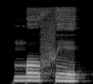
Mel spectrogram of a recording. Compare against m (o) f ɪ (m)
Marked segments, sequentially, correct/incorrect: correct, incorrect

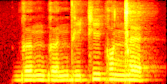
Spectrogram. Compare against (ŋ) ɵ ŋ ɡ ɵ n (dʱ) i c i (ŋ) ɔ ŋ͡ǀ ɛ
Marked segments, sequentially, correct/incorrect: incorrect, incorrect, incorrect

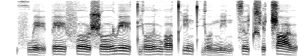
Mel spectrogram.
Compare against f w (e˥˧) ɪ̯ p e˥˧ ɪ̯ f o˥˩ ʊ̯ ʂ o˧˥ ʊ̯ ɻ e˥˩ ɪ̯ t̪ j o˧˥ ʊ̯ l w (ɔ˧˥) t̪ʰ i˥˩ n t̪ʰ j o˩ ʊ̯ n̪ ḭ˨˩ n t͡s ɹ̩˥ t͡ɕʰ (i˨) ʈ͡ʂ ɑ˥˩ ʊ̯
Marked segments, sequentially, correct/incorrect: incorrect, correct, correct

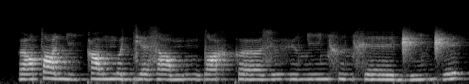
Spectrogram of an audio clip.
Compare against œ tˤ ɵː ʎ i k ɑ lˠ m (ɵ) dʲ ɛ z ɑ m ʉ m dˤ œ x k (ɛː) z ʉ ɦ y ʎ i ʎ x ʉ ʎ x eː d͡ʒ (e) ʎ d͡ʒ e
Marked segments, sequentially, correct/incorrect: correct, incorrect, incorrect

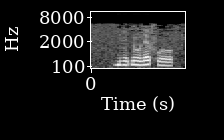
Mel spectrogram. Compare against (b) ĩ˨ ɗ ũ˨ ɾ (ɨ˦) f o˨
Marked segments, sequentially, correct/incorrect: correct, incorrect

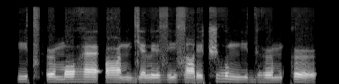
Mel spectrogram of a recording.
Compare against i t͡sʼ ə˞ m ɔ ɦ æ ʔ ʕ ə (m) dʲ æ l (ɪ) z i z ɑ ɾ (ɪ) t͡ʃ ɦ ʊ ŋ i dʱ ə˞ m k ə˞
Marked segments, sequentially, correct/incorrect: correct, correct, correct

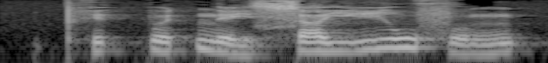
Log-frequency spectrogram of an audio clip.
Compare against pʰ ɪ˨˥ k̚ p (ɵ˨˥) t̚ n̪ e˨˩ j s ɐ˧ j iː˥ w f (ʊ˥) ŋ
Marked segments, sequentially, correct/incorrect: correct, incorrect

